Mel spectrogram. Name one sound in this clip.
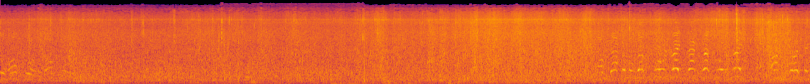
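Paddles splash and dig into the water.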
